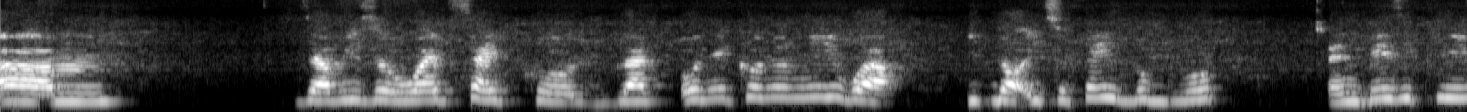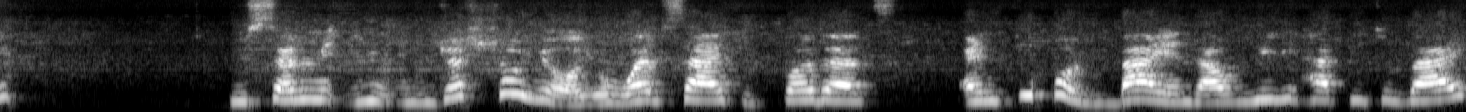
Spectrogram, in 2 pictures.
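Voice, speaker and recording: Speaking in a French accent at a moderate pace, a woman uses a high pitch with ordinary pitch variation and big swings in loudness. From France. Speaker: illustrator and artist. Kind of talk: interview. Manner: halting.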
